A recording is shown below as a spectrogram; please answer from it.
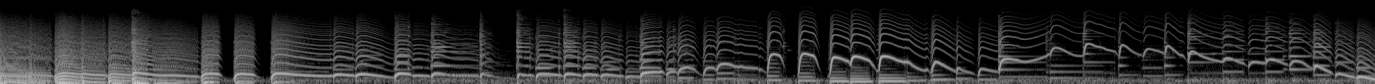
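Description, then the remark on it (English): An electric guitar played through effects pedals, its notes bending and warbling in pitch with sweeping, wobbly modulation over a steady low drone, continuous and fairly loud with no talking. “These are definitely the kind of pedals where you gotta, you know, it's gonna be different everywhere.”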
